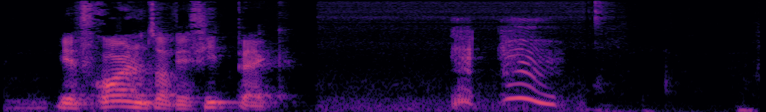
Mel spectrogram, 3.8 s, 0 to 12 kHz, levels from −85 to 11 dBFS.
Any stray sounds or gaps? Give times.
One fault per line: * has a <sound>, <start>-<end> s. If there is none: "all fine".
* has a throat clearing, 2.3-2.9 s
